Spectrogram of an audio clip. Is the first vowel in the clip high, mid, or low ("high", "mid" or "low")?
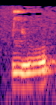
mid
